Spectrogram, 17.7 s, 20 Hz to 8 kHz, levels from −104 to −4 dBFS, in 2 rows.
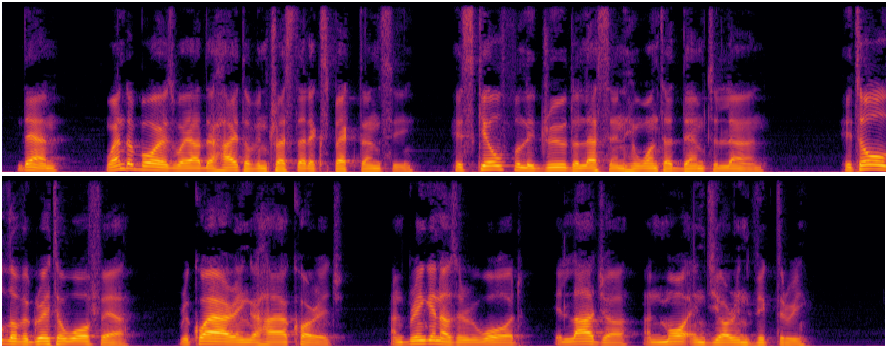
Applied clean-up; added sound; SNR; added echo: none; none; none; none.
